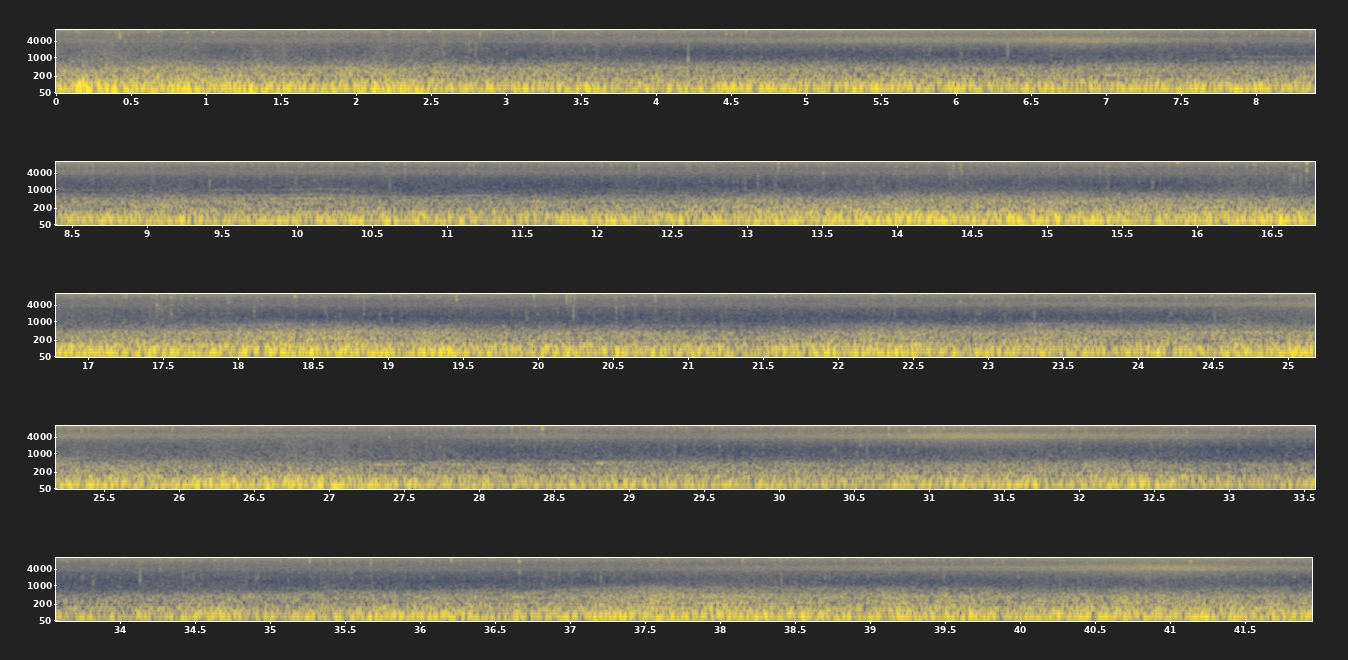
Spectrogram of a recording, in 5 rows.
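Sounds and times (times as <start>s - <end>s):
snow blizzard wind roaring: 0.0s - 41.9s.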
